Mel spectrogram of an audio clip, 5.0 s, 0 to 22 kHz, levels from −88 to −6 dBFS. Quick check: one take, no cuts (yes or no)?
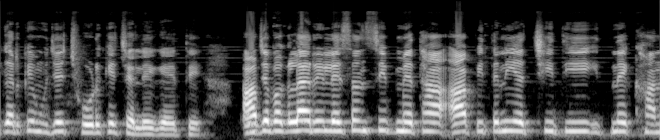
no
